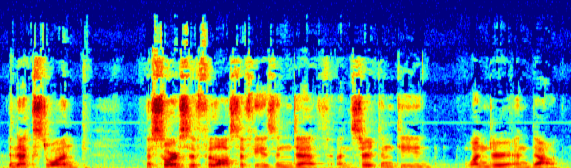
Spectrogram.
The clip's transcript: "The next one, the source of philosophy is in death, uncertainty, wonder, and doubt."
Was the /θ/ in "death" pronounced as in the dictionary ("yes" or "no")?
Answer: yes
